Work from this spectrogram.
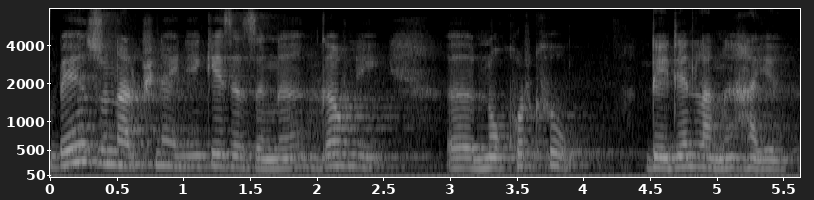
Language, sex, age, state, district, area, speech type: Bodo, female, 30-45, Assam, Baksa, urban, spontaneous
